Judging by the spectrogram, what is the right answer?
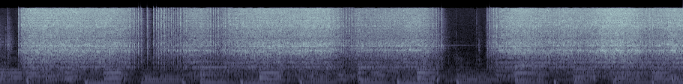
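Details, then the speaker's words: Mountain bike drivetrain after a deep clean and degrease of the chain, reassembled with the power link: a steady freewheel ratchet buzz with pedalling bursts and the earlier grinding gone. The drivetrain now runs clean and quiet. "all right i think we fixed it the grinding sound that i don't have ever picked up on the audio i can't hear it anymore so that's fantastic"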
